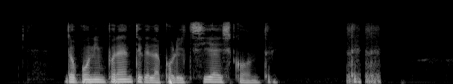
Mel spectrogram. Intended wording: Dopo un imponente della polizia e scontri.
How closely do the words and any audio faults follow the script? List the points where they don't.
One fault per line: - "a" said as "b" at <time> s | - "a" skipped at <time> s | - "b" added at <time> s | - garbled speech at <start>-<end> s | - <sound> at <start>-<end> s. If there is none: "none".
- laugh at 3.5-3.8 s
